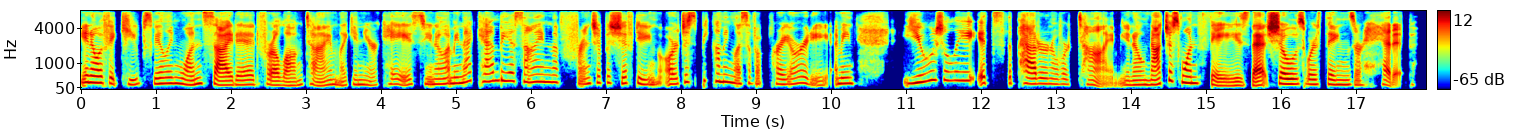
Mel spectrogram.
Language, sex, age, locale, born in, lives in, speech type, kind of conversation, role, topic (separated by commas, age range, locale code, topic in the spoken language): English, female, 55-59, en-US, United States, United States, read, expert-assistant, expert, How do you decide which friendships are worth investing more time and energy into?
